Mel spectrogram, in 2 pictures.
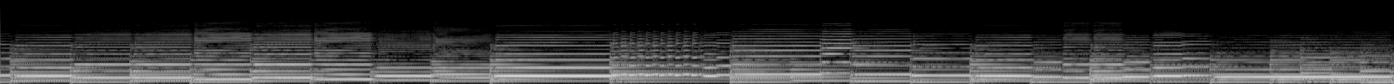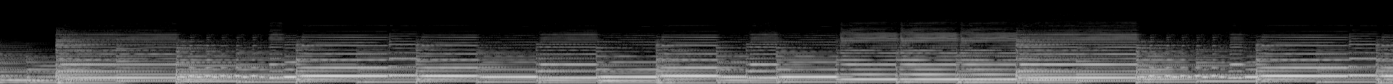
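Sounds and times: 
saxophone: 0:00.0 - 0:27.8
trumpet piece: 0:00.0 - 0:27.8.

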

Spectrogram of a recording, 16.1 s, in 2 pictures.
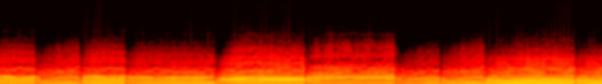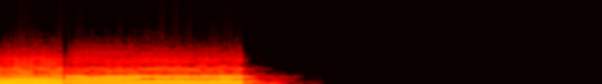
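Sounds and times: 
trombone duet: 0:00.0 - 0:11.6.

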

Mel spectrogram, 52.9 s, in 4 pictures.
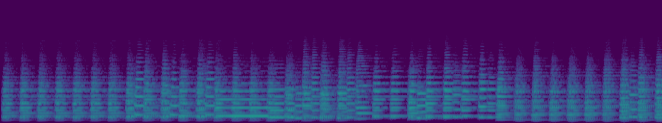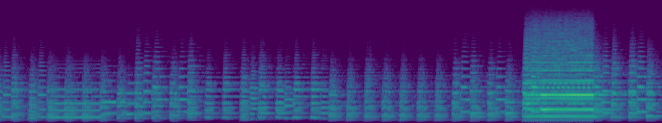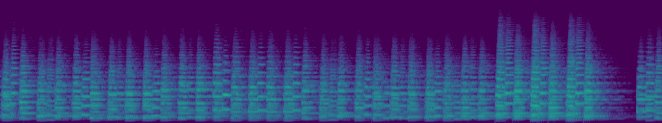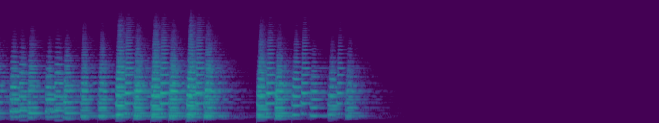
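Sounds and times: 
trombone quartet: 0:00.1 - 0:38.6, 0:39.3 - 0:44.2, 0:44.9 - 0:47.0.

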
